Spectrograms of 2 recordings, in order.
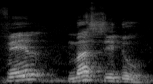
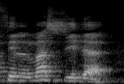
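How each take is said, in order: First: The last word ends in an u vowel. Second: The last word ends in an a vowel. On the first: "tak bisa dibaca" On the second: "Tidak bisa dibaca"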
